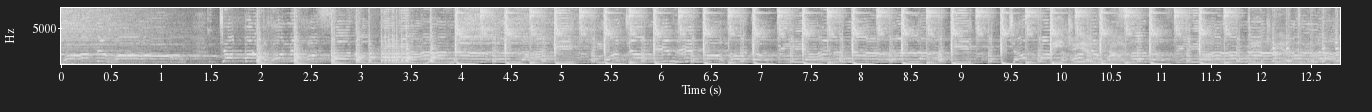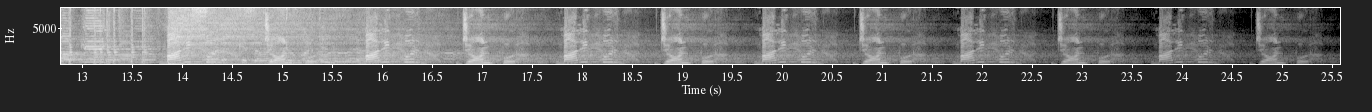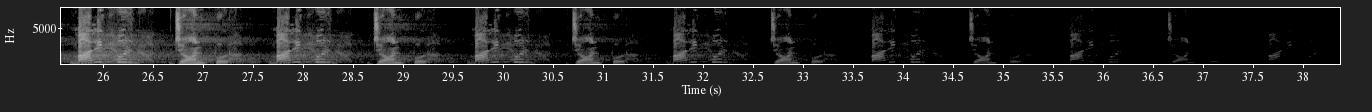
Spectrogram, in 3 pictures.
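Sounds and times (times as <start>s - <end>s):
dholak bass mix: 0.0s - 16.2s.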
